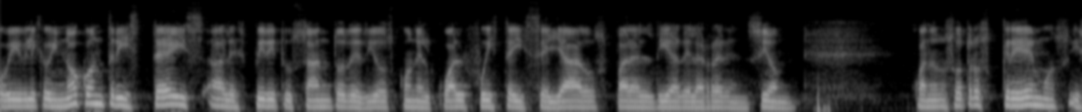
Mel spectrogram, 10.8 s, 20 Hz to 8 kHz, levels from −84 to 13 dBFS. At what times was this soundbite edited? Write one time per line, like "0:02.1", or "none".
none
